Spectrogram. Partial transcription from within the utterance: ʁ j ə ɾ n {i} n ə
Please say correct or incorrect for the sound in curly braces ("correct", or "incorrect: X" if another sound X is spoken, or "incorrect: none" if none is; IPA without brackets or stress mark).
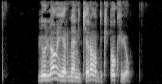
incorrect: æ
